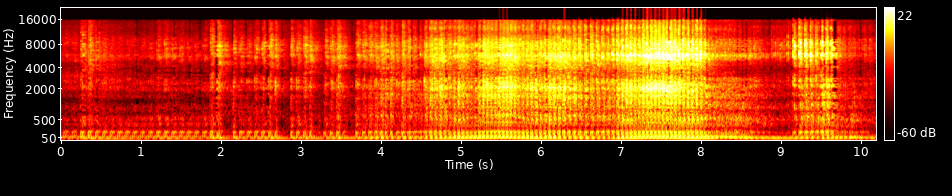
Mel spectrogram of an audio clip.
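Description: A VW Beetle's engine running as the car drives slowly over grass. It is revved up twice about halfway through, getting much louder each time, then eases back.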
